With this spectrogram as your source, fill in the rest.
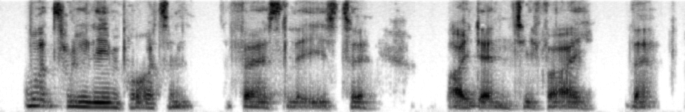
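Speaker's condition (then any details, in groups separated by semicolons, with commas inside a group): Cerebral palsy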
